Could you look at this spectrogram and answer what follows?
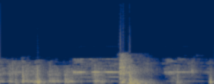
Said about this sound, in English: Close the door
